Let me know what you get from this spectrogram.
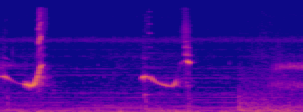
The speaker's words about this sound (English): He just keeps walking, crunch, crunch, and then he whistles. And he continues walking. And then you hear another whistle.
